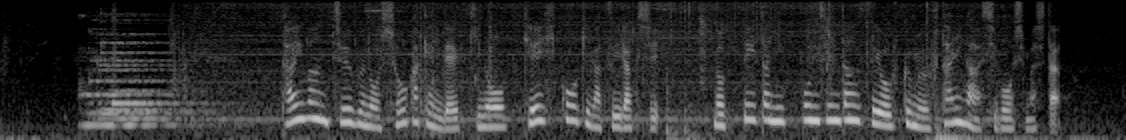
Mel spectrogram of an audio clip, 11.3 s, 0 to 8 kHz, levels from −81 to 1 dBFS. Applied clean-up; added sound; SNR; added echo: none; Printer + Doorbell; 17 dB; none.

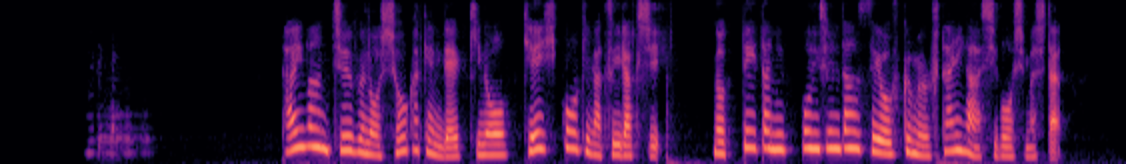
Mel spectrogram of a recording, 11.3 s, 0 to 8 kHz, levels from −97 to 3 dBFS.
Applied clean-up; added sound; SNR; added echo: neural mask model DeepFilterNet 3.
